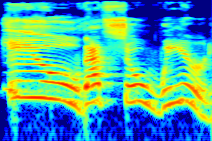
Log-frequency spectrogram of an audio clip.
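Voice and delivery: loud high "ew", drawn out slowly; disgusted yell. Acted. Bully seeing her sandwich at lunch, loud disgusted yell. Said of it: "he yelled".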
